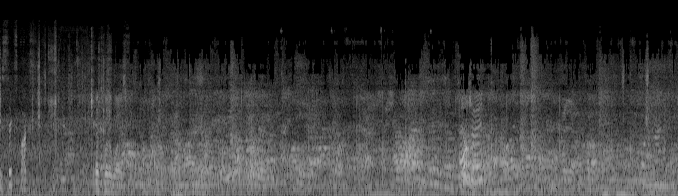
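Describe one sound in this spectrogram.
Voices of a crowd murmur and chatter in a large echoing hall, growing closer.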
